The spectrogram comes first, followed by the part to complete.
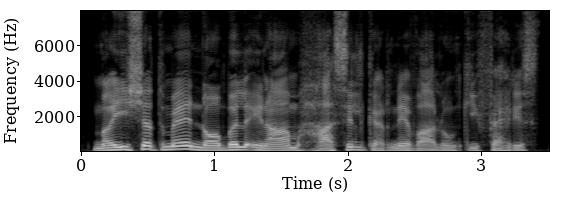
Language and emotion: Urdu, neutral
